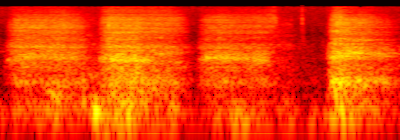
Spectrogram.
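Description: A man panting hard, about four heavy breaths in a row, acting out being out of breath and shaky from exhaustion.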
